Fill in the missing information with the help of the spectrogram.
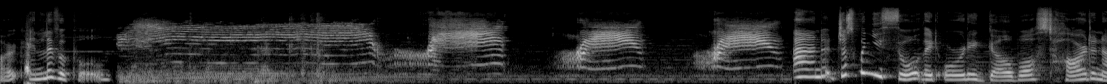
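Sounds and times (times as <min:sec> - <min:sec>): cat meowing: 0:01.2 - 0:07.9.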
